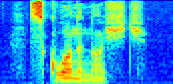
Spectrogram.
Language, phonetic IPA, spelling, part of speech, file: Polish, [ˈskwɔ̃nːɔɕt͡ɕ], skłonność, noun, Pl-skłonność.ogg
